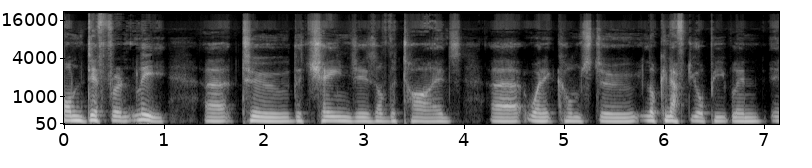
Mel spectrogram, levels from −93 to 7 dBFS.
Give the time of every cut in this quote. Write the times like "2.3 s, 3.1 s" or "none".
none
